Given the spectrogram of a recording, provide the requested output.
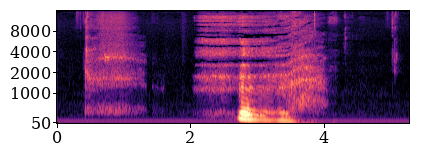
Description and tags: SFX Player Action: Yawn One
A person yawning
player, tired, yawn, yawning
